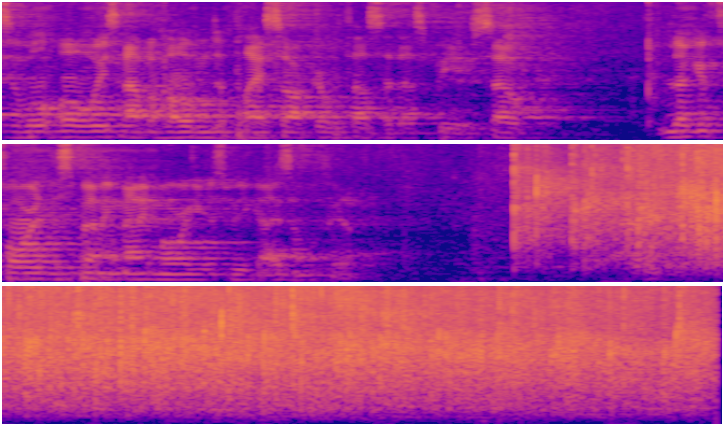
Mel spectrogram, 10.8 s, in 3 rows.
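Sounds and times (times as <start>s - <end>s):
speech: 0.1s - 5.5s
audience applause: 6.2s - 10.8s.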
